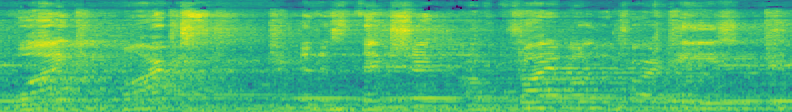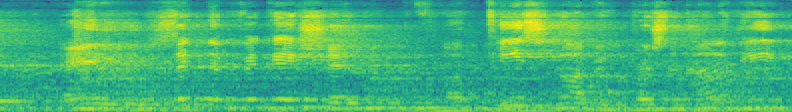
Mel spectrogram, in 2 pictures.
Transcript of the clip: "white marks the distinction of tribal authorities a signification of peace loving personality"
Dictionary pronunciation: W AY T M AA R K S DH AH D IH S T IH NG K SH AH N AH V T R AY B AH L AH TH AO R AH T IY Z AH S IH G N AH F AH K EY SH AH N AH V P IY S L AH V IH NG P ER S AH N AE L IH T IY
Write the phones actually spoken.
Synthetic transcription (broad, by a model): W AY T M AA R K S DH AH D IH S T IH NG K SH AH N AH V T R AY AH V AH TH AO R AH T IY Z AH S IH G N AH F AH K EY SH AH N AH V P IY S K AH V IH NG P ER S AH N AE L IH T IY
